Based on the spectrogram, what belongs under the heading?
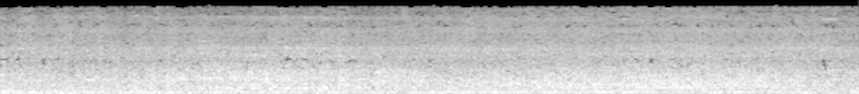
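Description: Freight train running, a steady rushing rumble of wheels on track that eases slightly toward the end.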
